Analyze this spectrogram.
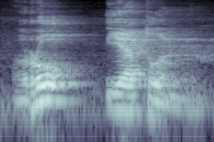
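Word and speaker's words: رؤية: So, halimbawa ng hamzatul qat'i na nakalagay sa itaas po ng letrang waw, ru'yatun. Ru'yatun. So, pinutol po natin ang pagbigkas sa kanya. Hindi tayo dumirekta sa letrang ya.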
